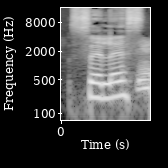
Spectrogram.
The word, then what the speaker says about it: Celeste: Rio Castel, I think that's how you say it. I'm so terrible at Spanish. – How is it spelled? C-A-S-T-E-L? – C-E-L-E-S-T-E. – Oh. Celeste. Yeah.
